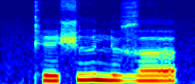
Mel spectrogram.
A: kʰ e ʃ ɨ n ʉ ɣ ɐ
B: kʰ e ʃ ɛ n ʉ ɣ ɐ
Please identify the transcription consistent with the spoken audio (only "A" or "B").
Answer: A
